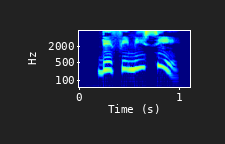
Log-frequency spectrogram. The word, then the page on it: definisi: Indonesian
